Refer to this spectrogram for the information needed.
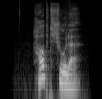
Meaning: a type of basic secondary school in Germany that follows elementary school but does not qualify for higher university education
- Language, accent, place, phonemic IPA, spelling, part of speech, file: German, Germany, Berlin, /ˈhaʊ̯ptʃuːlə/, Hauptschule, noun, De-Hauptschule.ogg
